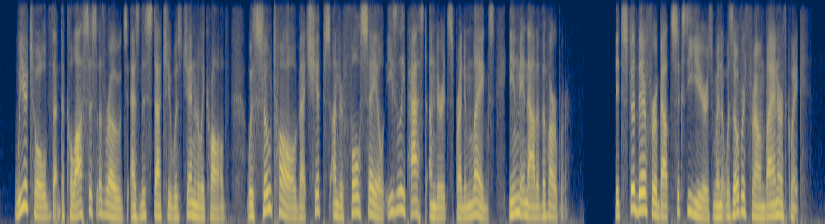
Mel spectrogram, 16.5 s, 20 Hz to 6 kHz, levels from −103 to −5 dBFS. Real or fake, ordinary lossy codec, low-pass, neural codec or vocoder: fake; Opus, 32 kbps; 5.4 kHz; codec, 16 kHz, 0.5 kbps, FunCodec, trained on Chinese and English, 25 frames a second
